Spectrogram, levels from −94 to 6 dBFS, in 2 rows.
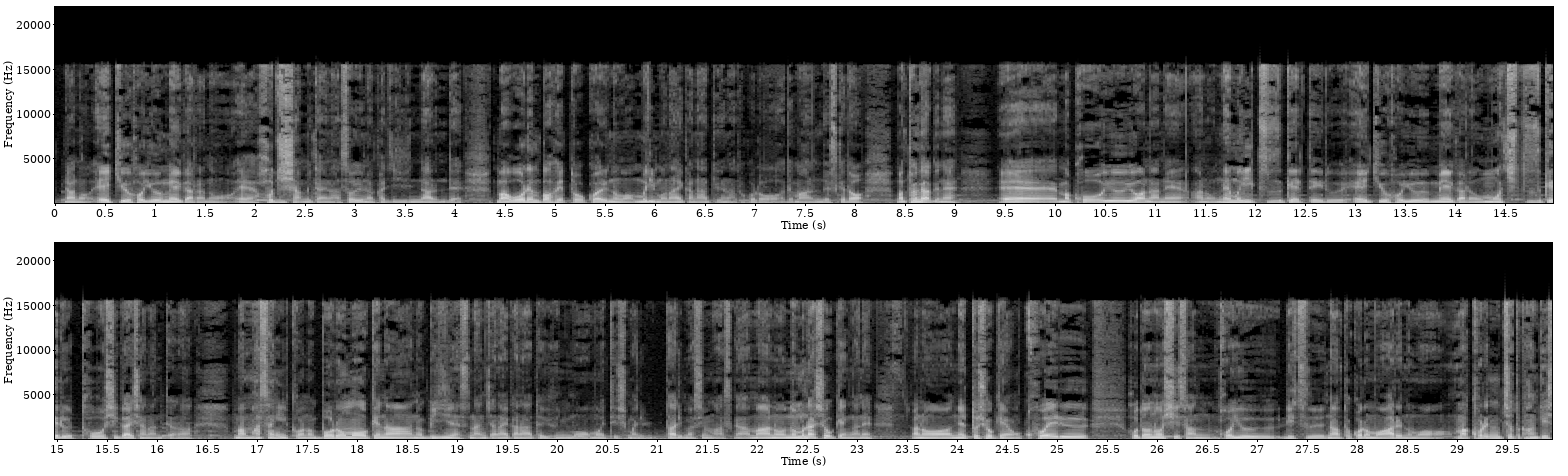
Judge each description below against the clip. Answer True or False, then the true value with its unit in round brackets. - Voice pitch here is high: False (110 Hz)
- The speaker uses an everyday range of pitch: True (4.3 semitones)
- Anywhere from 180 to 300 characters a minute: False (440 characters per minute)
